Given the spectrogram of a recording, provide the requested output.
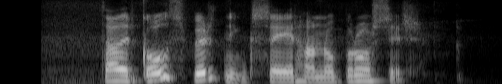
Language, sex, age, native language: Icelandic, female, 20-29, Icelandic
